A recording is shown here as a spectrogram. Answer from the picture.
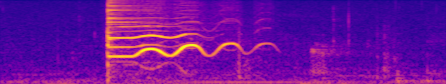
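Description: A high-pitched squeal with a wobbling, vibrato-like pitch, starting suddenly about half a second in and lasting about a second.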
